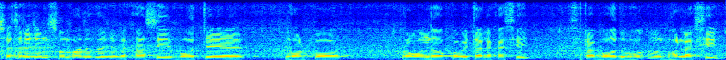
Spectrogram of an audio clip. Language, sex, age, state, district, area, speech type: Odia, male, 45-60, Odisha, Subarnapur, urban, spontaneous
